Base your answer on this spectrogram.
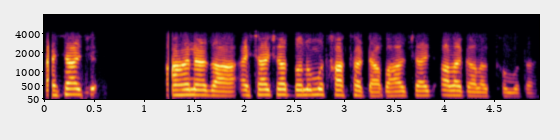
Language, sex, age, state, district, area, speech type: Kashmiri, male, 30-45, Jammu and Kashmir, Anantnag, rural, conversation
